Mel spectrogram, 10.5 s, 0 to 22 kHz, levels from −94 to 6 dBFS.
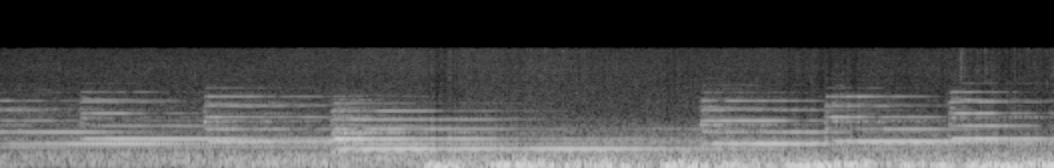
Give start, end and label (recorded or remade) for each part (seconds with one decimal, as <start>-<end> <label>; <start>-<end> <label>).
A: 0.0-10.5 recorded

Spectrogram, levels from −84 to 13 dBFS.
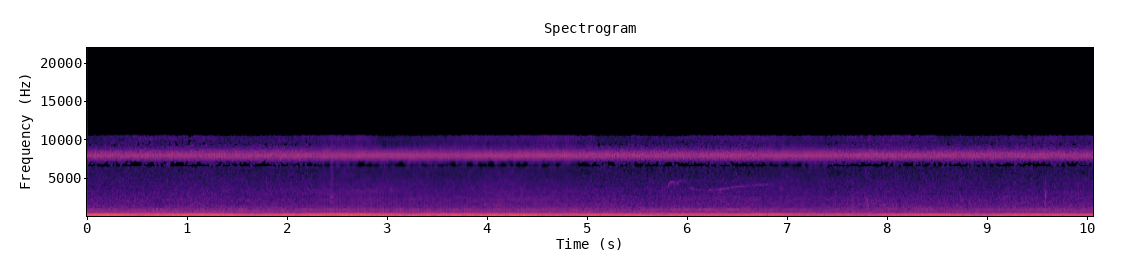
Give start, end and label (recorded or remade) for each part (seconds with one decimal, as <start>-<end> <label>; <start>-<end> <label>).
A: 0.0-2.3 recorded; 2.3-4.9 remade; 4.9-6.8 recorded; 6.8-7.4 remade; 7.4-10.1 recorded

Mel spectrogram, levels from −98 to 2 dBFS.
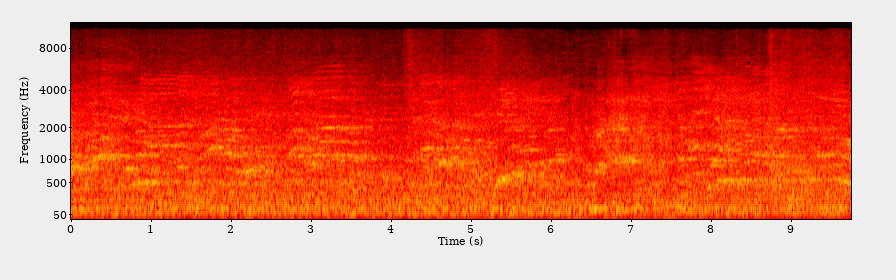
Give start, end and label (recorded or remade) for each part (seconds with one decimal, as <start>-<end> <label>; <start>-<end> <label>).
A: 0.0-6.2 recorded; 6.2-7.6 remade; 7.6-9.8 recorded

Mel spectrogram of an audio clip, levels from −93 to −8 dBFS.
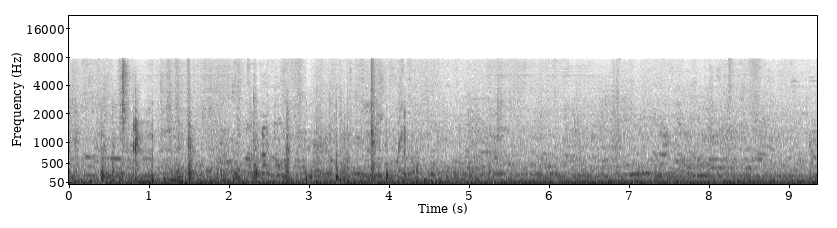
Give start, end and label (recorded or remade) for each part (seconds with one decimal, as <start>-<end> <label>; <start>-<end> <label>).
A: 0.0-0.8 recorded; 0.8-2.0 remade; 2.0-5.2 recorded; 5.2-6.7 remade; 6.7-9.4 recorded

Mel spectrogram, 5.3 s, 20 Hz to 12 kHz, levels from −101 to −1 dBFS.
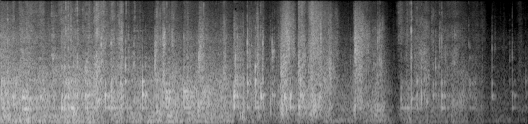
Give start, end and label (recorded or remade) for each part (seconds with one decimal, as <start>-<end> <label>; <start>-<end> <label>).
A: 0.0-5.3 recorded

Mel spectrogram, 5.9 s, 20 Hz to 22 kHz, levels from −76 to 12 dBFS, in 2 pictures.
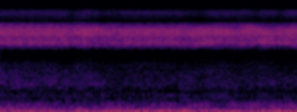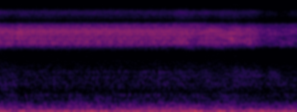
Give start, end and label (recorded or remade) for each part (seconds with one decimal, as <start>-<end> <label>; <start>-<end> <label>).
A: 0.0-0.6 recorded; 0.6-1.2 remade; 1.2-1.8 recorded; 1.8-3.2 remade; 3.2-4.7 recorded; 4.7-5.9 remade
